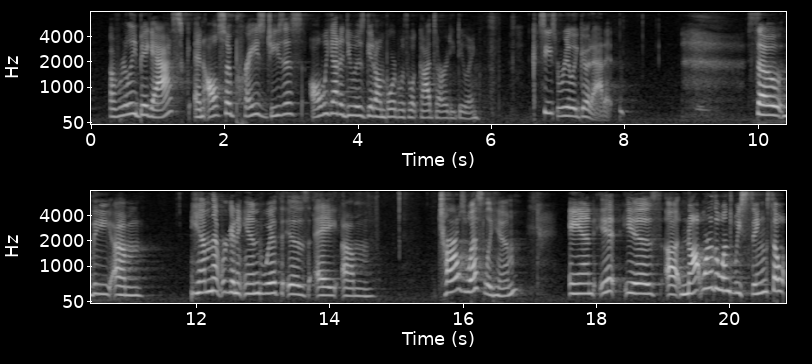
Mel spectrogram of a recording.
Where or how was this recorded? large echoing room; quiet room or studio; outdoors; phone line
large echoing room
